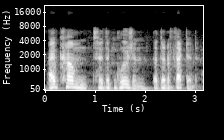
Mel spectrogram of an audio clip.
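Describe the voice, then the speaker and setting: A man's voice: medium pitch, expressive, measured pace, fairly bright tone, slightly rough. A man as a haughty female pony star, muffled. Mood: scornful. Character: haughty complaining female pony singer on radio.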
